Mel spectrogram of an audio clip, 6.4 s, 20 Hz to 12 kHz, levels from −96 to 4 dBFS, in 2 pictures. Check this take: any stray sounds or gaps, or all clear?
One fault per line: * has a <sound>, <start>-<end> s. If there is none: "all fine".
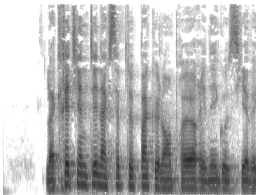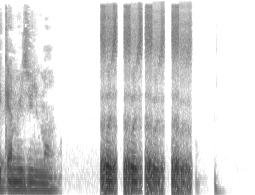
* has a laugh, 4.5-5.6 s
